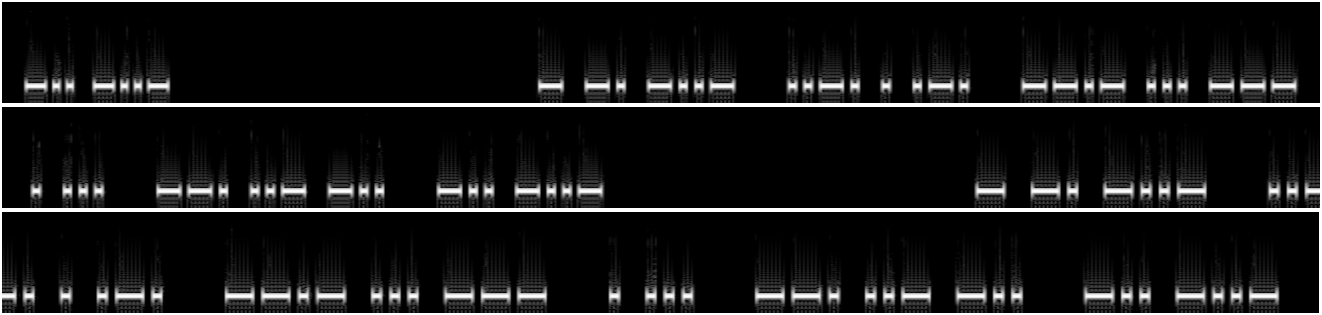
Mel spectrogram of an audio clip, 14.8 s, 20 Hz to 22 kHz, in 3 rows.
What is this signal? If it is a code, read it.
Morse code, heard as a keyed tone, about 43 wpm, 700 Hz. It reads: DX TNX FER QSO ES GUD DX TNX FER QSO ES GUD DX
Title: Speed-Racing Common QSO Phrases Encore - 35wpm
